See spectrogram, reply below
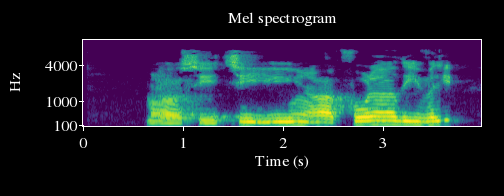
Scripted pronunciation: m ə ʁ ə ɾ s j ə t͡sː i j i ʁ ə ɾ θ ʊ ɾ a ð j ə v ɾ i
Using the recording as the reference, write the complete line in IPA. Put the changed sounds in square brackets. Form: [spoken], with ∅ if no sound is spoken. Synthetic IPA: m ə ʁ ə ɾ s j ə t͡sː i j i ʁ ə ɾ [f] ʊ ɾ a ð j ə v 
